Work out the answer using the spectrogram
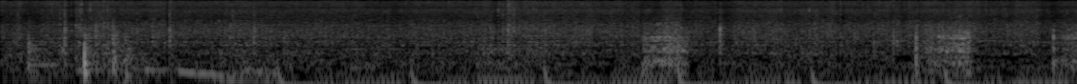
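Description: Chopped mushrooms sizzling as they hit a hot pan of rendered chicken fat, with a few sharp scrapes and taps of a knife pushing them off a cutting board.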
